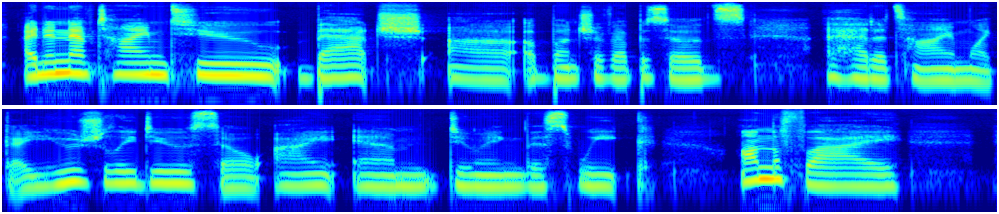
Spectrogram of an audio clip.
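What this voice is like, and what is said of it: Sick, slightly off-sounding voice. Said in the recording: “I am a little under the weather this week, and you can probably hear it in my voice ... I just happened to get sick in the process ... that's why I sound a little weird”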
